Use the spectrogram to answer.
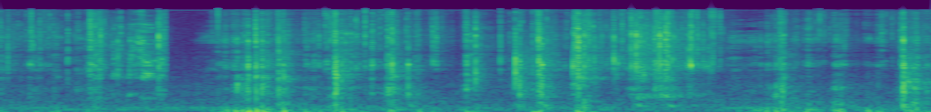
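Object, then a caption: Soap bar cut with a metal blade. A metal box-cutter blade carves into a dark green solid bar of dry soap embossed "Absolut," held in the hand, lifting shavings. The result is a dense run of dry, crisp crunching and scraping with quick bright crackles that fade almost instantly.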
